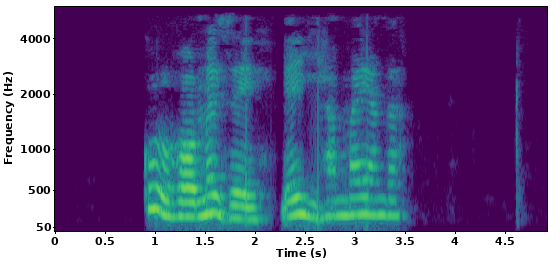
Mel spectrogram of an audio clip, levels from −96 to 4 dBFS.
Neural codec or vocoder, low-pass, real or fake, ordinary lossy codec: none; 5.4 kHz; real; AAC, 24 kbps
